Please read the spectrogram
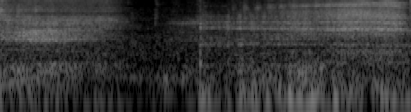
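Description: A man breathing close to the phone's microphone: a short soft breath at the start and a longer one through the second second.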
